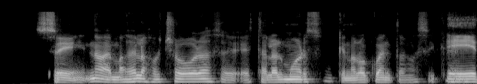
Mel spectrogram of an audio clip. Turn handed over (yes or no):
yes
